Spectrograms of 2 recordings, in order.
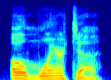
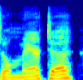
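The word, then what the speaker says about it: Omertà: And how do you pronounce that? Amatura? Omerta. It's the code of silence for the mafia, I believe, is Omerta, and it was some kind of mashup.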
